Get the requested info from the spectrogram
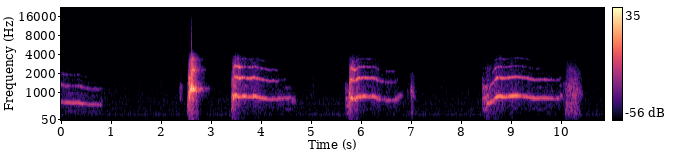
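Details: Female Chihuahua howling in a series of short, level, slightly falling tonal cries, roughly every two to three seconds, mixed with brief sharp yips.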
